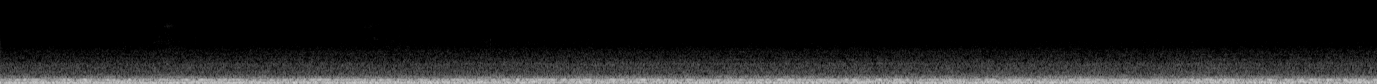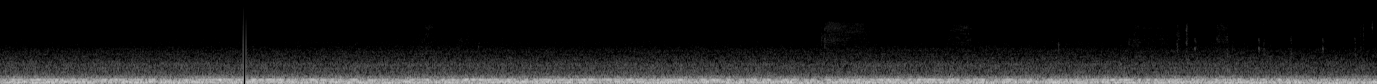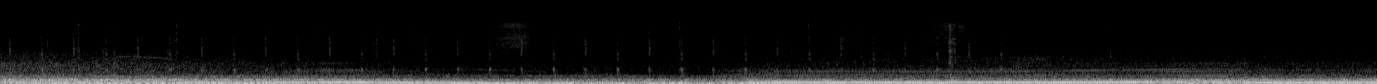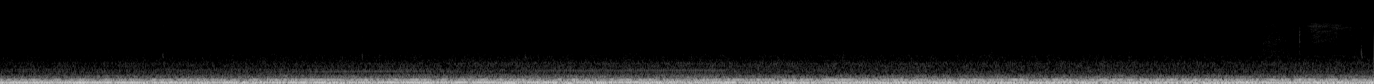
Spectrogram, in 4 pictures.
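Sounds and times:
car engine and tyre drone: 0:00.0 - 0:55.0.

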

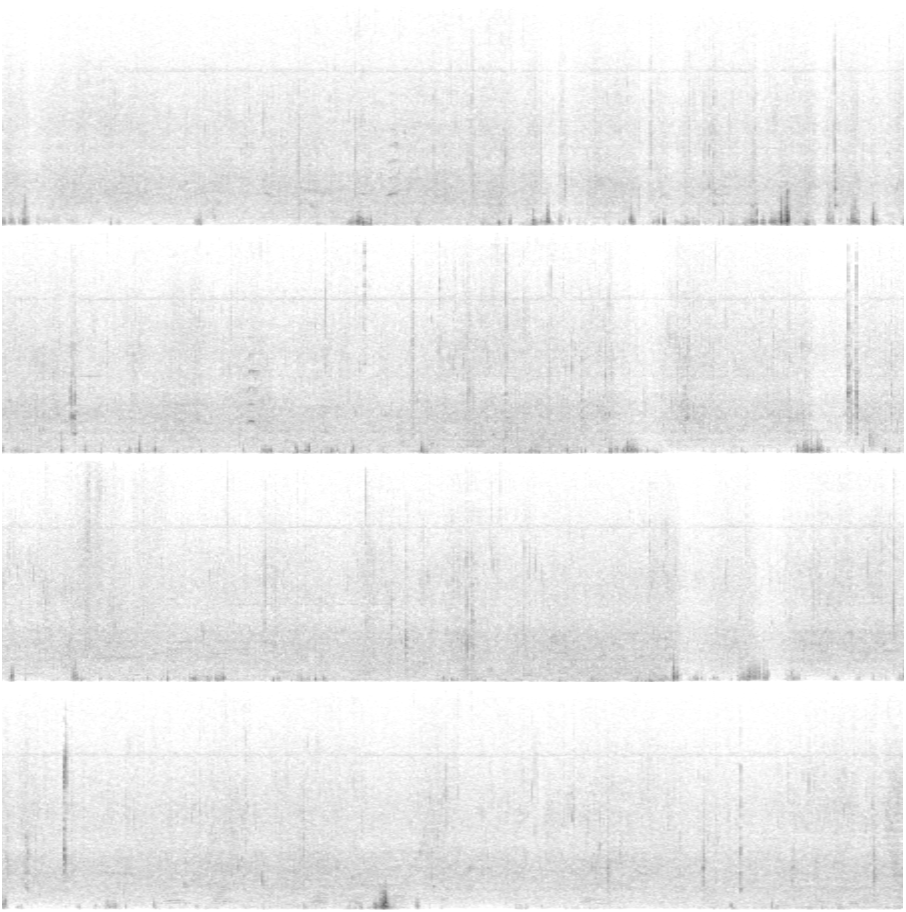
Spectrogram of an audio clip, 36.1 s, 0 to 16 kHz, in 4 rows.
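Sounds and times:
wind buffeting microphone: 0:00.0 - 0:02.2, 0:03.2 - 0:31.4, 0:34.0 - 0:36.0.

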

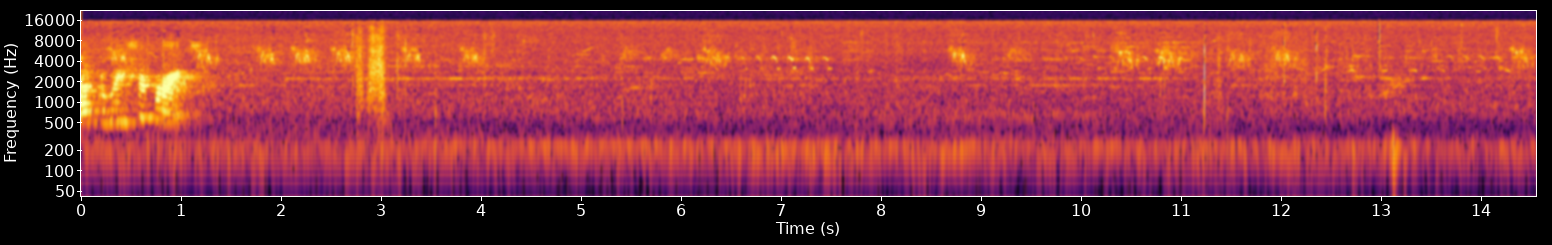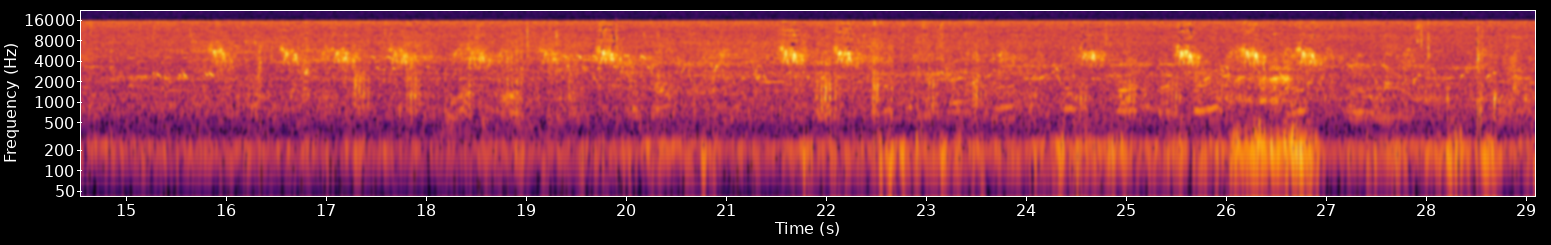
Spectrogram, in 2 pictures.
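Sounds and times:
horse hoofbeats galloping on dirt: 0:02.6 - 0:14.5, 0:15.2 - 0:27.0, 0:27.7 - 0:29.0.

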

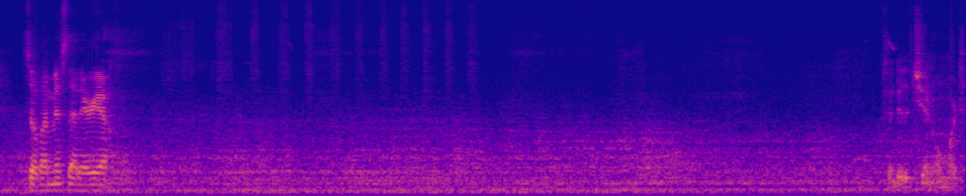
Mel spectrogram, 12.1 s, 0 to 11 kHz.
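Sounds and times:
steady low hum: 0:00.0 - 0:12.0
fingertips rubbing stubbly skin: 0:02.1 - 0:06.1.

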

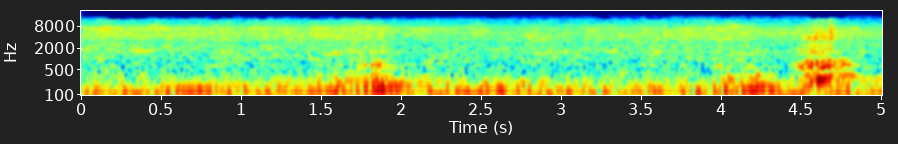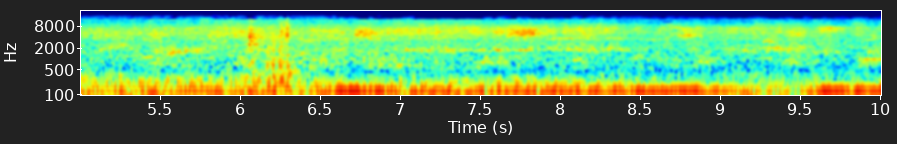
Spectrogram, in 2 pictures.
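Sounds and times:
background voices: 0:00.0 - 0:10.0
car engine revving: 0:00.0 - 0:10.0
steady low rumble: 0:00.0 - 0:10.0.

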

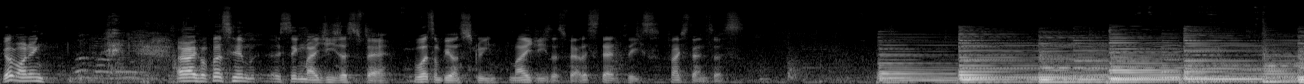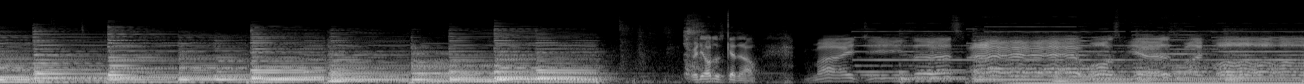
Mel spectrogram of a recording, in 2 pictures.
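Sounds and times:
piano sustained chords: 0:09.2 - 0:19.1, 0:21.4 - 0:26.0.

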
